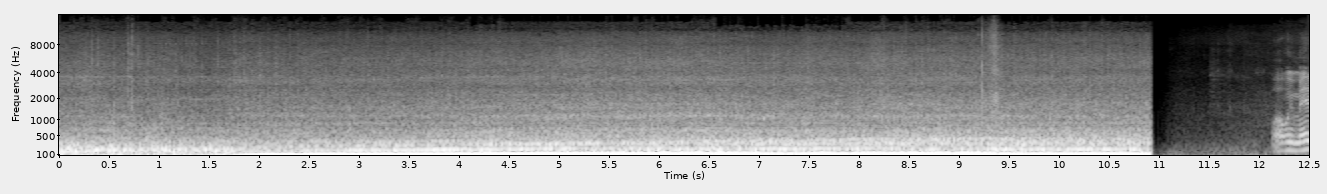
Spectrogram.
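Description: A Jeep XJ with the 4.0 engine idles loudly and steadily close up, in a low droning hum. It cuts off abruptly near the end.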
